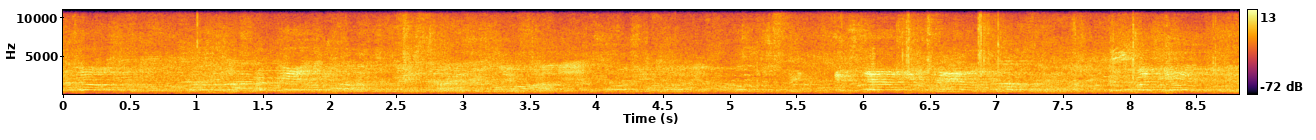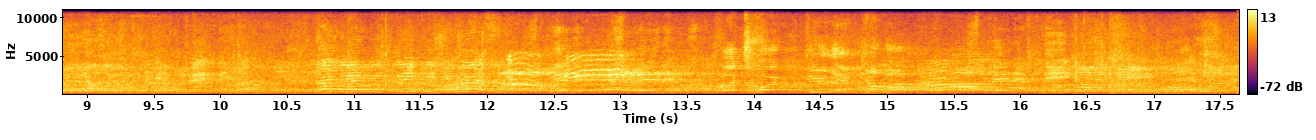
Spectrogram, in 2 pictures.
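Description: A crowd of spectators talks and shouts throughout a large echoing gym.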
